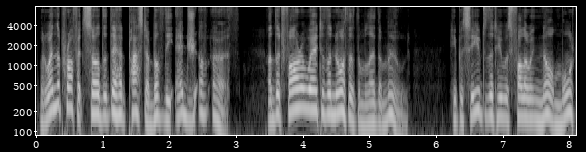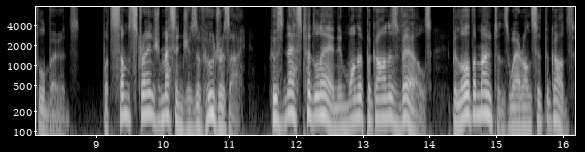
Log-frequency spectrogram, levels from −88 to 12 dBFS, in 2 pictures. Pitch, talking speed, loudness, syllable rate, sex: 150 Hz, 210 wpm, -19 LUFS, 5.7 syllables/s, male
